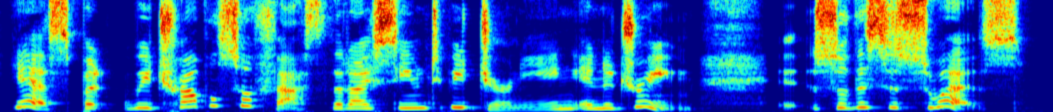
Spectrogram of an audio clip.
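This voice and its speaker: A woman voicing an excitable, talkative male French manservant who exclaims often, his pitch jumping up. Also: moderate pace, dry recording, clean studio sound, natural voice. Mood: chatty.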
